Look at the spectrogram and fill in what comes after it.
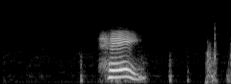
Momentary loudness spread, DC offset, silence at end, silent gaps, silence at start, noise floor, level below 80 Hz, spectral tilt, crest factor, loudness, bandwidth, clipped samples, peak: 24 LU; under 0.1%; 0.15 s; none; 1 s; -63 dBFS; -60 dBFS; -6 dB/octave; 18 dB; -14 LUFS; 6 kHz; under 0.1%; -2 dBFS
